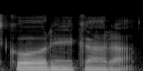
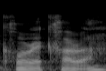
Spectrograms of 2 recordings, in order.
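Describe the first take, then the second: First: "korekara" with light tapped r's near d. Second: "korekara" with hard American r's; the wrong, heavy-r "korekara"; English r. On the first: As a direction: tap the tongue for each r in "korekara". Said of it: "it's korekara". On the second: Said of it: "does not sound like". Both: Shown as a demonstration.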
